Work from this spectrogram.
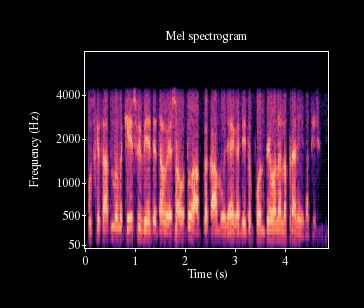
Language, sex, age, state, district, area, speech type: Hindi, male, 30-45, Rajasthan, Nagaur, rural, conversation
